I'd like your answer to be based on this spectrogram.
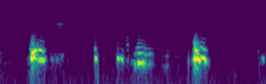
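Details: Teaching example in a pediatric emergency talk: short, low musical whistling sounds recurring with breathing, wheezes from narrowed airways in a child.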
